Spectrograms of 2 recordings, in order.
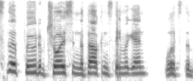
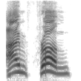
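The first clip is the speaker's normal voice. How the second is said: indignant retort; 7 semitones higher, 7 dB louder, much slower than usual. Retold or imitated. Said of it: "He's like".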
